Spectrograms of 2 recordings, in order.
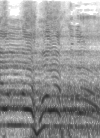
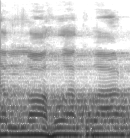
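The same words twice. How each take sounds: First: It is said more loudly. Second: It is said at normal loudness.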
